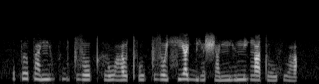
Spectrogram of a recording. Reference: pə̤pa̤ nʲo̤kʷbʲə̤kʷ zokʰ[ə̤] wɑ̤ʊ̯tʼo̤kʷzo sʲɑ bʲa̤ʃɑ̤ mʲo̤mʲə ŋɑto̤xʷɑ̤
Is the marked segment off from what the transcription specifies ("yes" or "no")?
no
